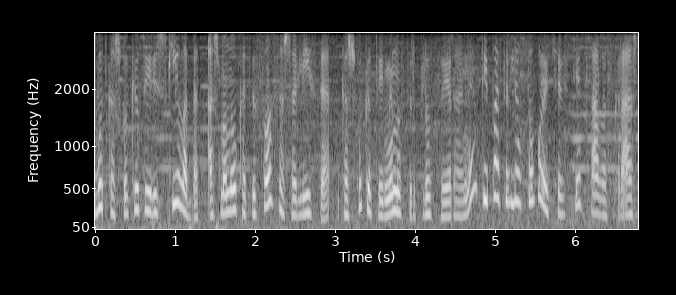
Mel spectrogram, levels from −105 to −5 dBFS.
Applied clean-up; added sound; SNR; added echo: none; none; none; none.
